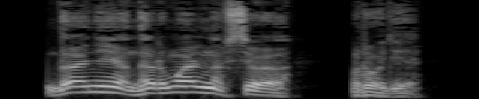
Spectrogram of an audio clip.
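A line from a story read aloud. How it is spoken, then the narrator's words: Snorting. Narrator (Russian): хмыкнул Самохвалов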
